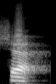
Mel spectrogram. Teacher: நாவின் நடுப்பகுதி வாயின் மேல் பகுதியை நோக்கி உயரும் பொழுது ஷீன் உண்டாகும்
